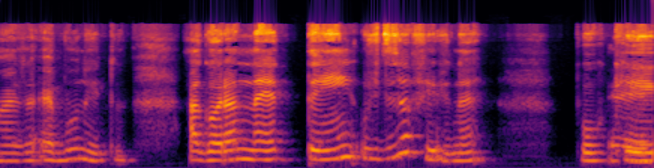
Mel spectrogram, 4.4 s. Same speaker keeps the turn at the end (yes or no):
yes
